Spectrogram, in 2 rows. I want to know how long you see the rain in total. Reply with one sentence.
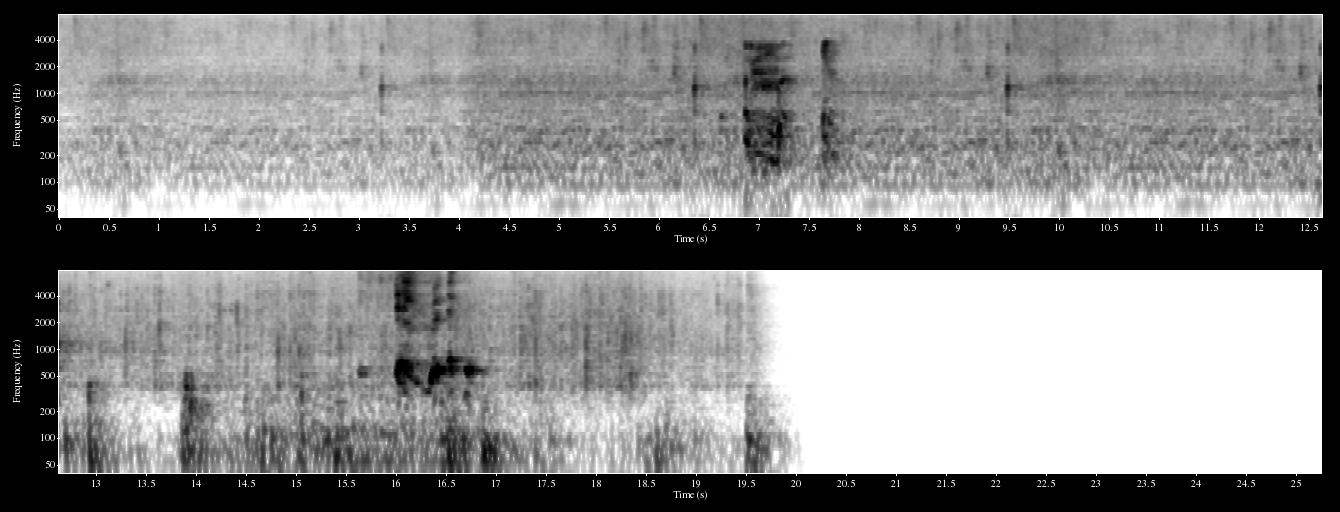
The rain can be heard for 20 seconds in total.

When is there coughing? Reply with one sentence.
The coughing can be heard from 6.7 to 7.8 s and from 15.7 to 16.9 s.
